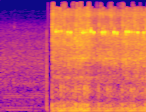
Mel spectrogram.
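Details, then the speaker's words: Engine after fixing high rev issue by cutting down the throttle cable adapter shaft: after a brief quiet gap it catches and settles into a steady, low, even idle with no hunting; idle now down where it should be, normal. "Alright guys, as you can see or hear, she's idling a little better."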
